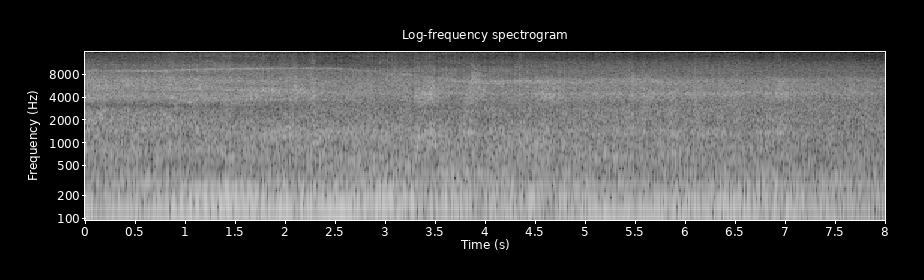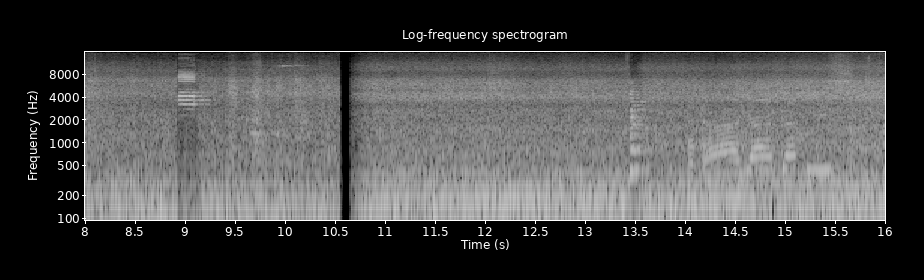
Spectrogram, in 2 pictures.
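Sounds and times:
diesel engine humming: 0:10.4 - 0:16.0
short high horn toot: 0:13.4 - 0:13.8.

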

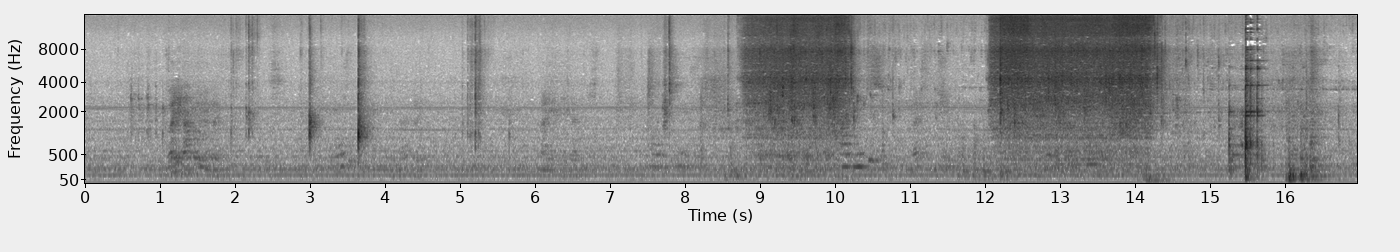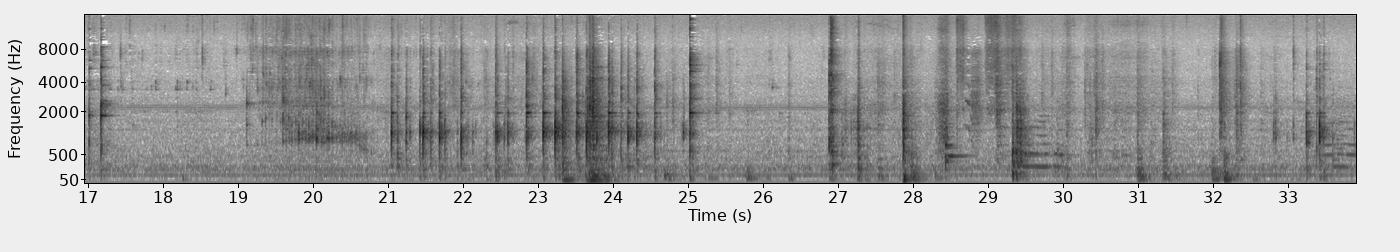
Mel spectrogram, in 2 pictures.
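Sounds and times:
hot water poured into mug: 0:17.5 - 0:20.8.

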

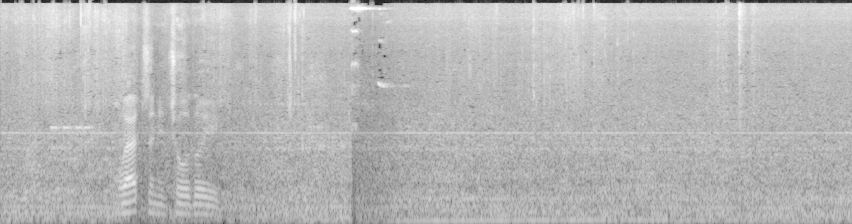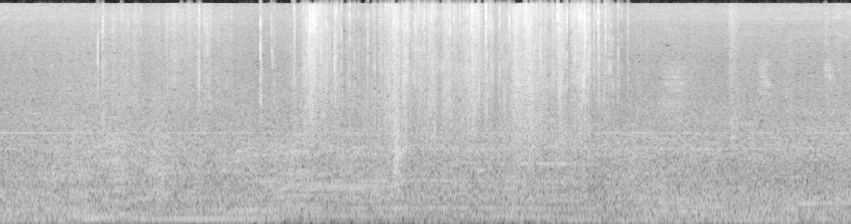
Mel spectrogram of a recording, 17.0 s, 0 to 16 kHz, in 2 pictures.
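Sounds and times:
passing road traffic rumble: 0:00.0 - 0:17.0
plastic bag crinkling: 0:00.3 - 0:03.1, 0:04.5 - 0:06.4, 0:09.1 - 0:15.0.

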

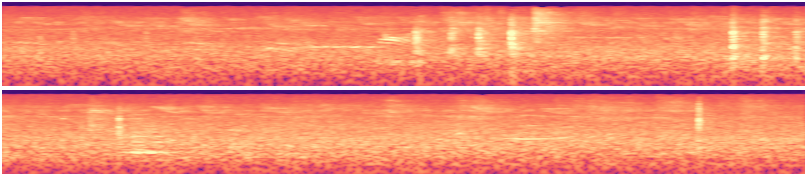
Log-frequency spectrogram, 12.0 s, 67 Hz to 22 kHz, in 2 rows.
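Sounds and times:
faint outdoor background: 0:00.0 - 0:12.0.

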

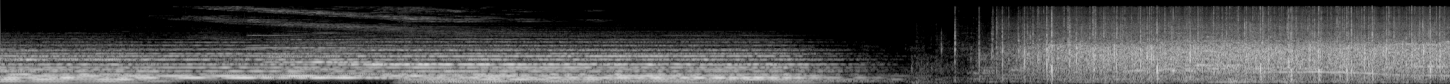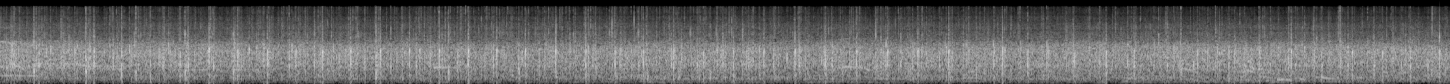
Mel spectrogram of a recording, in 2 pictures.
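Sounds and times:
audience applauding: 0:09.3 - 0:29.0.

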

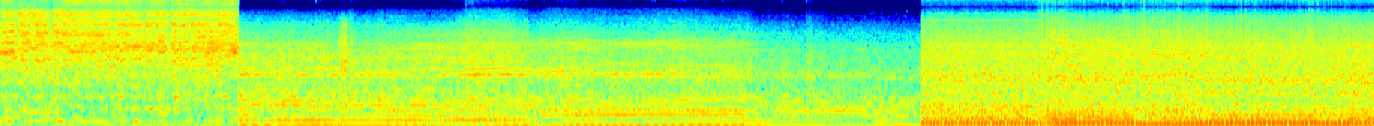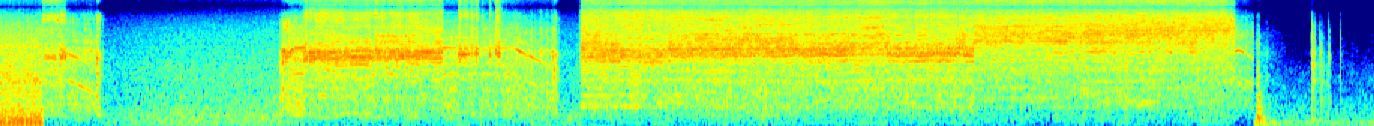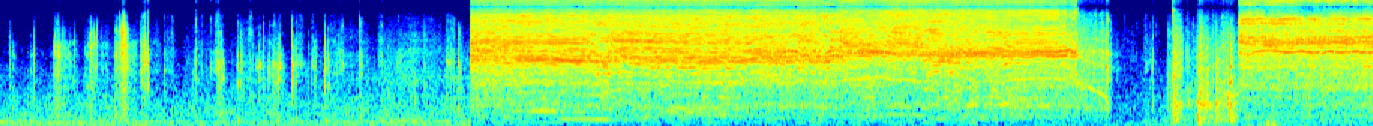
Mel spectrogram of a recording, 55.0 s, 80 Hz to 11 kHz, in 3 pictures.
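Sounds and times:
angle grinder cutting sheet steel: 0:00.0 - 0:11.3, 0:12.2 - 0:19.7, 0:22.0 - 0:35.0, 0:42.9 - 0:51.5, 0:53.1 - 0:54.9.

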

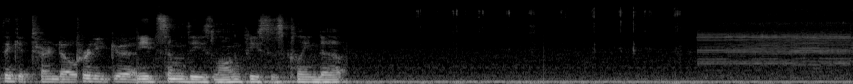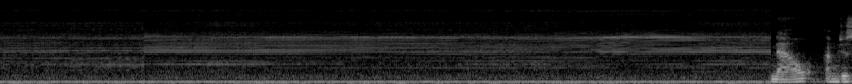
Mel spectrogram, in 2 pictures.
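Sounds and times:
electric clipper buzzing: 0:06.0 - 0:16.3.

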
